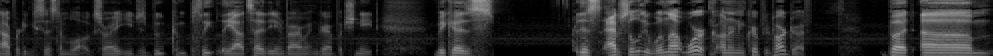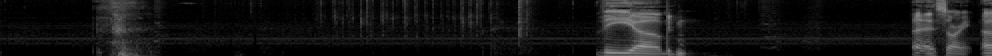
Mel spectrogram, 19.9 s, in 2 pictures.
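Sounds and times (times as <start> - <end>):
speech: 0.0 - 5.0, 5.7 - 8.2, 8.8 - 10.0, 10.9 - 11.4, 15.9 - 16.9, 19.0 - 19.8
typing on a computer keyboard in a chat room: 13.0 - 15.2.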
